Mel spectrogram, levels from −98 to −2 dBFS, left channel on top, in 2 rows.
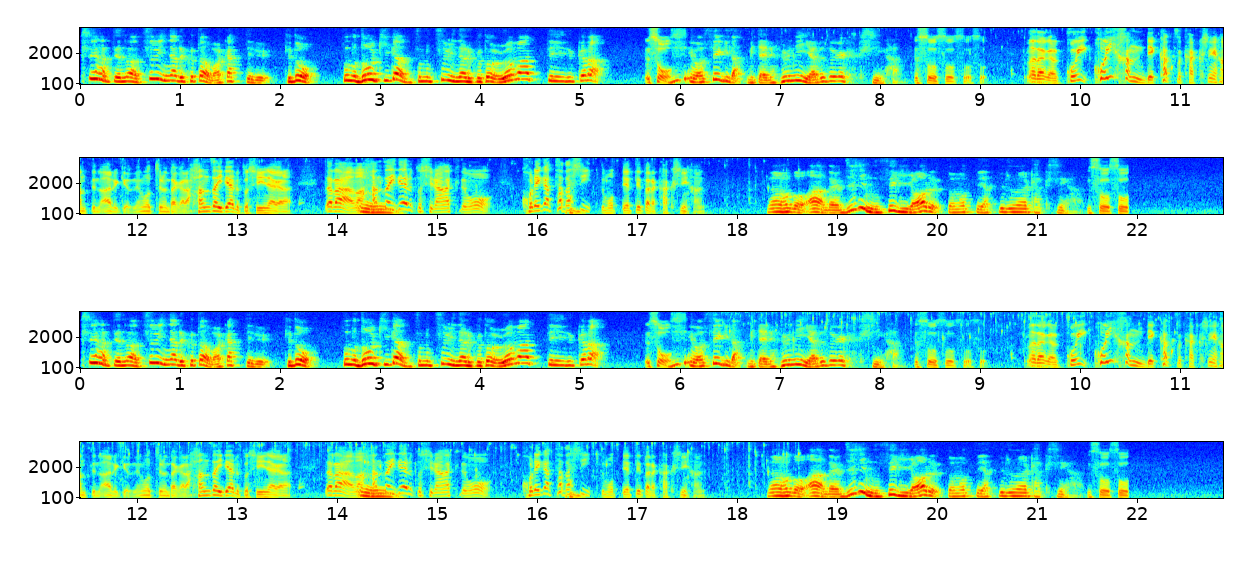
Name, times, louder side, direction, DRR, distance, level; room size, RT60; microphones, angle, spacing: voice 1, 0.0-5.3 5.9-8.2 14.2-14.6 16.3-16.4 18.3-21.4, equal, ahead, 0.4 m, -17 dB
sound 1, 6.3-18.6, right 11 dB, 85° right, 6.5 m, -49 dB
voice 2, 8.3-9.1 9.5-13.5 13.9-15.5 15.8-17.7 21.5-21.9, left 2 dB, 25° left, 1.0 m, -26 dB
head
